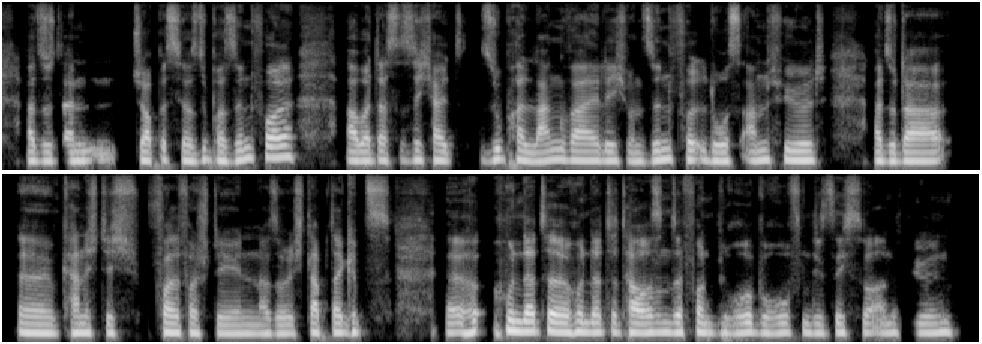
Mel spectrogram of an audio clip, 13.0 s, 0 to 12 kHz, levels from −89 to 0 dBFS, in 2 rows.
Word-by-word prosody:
Also 130 -1 -1
dein 130 - -3
Job 135 -3 0
ist 145 - -3
ja 130 - +2
super 130 0 -1
sinnvoll, 175 +7 +2 0.3
aber 130 0 +2
dass 135 0 -3
es 135 - -10
sich 140 0 -4
halt 135 -2 0
super 145 +1 -1
langweilig 135 0 +1
und 125 -1 -3
sinnvoll 145 +1 0
los 130 -1 +1
anfühlt, 140 0 +1 0.3
also 130 0 +1
da, 130 0 +2 0.3
äh, 130 -3 +3
kann 130 +2 0
ich 130 - -4
dich 130 -2 -5
voll 140 -2 +2
verstehen. 125 -1 -2
Also 125 +1 -1
ich 120 - -5
glaube, 135 -2 0
da 135 - +2
gibt's, 140 +1 -4 0.4
äh, 135 -1 +2 0.2
100te, 150 -3 +6
100te 140 -1 +2
1000 140 +1 +3
von 135 -1 0
Büroberufen, 130 +1 -1
die 130 - -1
sich 130 +1 -3
so 135 - -3
anfühlen. 135 +1 -3
135 Hz, 190 wpm, -21 LUFS, 130-140 Hz, 0.4 s, 100te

